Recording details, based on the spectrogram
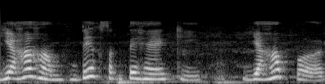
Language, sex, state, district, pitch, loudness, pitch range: Hindi, female, Himachal Pradesh, Shimla, 250 Hz, -15 LUFS, 225-290 Hz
